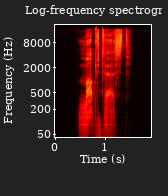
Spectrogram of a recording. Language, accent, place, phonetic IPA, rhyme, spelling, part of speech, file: German, Germany, Berlin, [ˈmɔptəst], -ɔptəst, mobbtest, verb, De-mobbtest.ogg
- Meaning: inflection of mobben: 1. second-person singular preterite 2. second-person singular subjunctive II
